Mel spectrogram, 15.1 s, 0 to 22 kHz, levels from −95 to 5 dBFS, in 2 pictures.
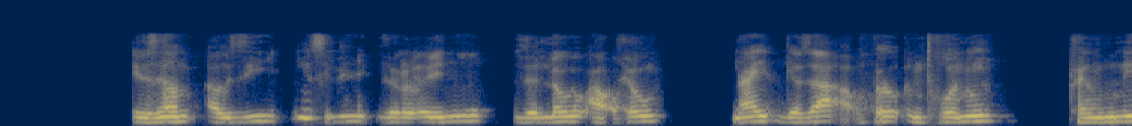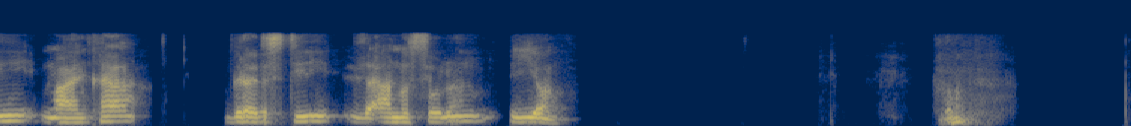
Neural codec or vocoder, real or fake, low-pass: codec, 24 kHz, 1.5 kbps, HILCodec; fake; 7.2 kHz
